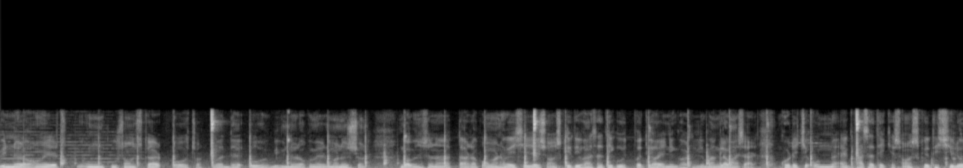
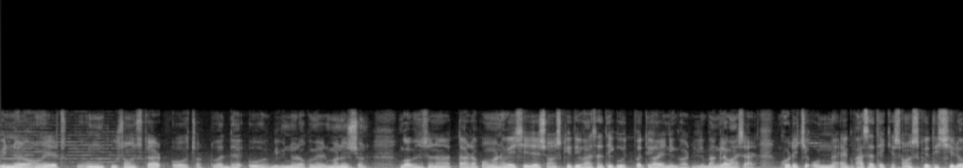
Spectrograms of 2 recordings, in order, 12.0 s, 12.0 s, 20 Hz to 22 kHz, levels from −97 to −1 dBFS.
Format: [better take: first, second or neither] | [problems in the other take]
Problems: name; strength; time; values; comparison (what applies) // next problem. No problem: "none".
second | background sound (Hammer + Chink, clink); 6 dB below the speech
